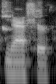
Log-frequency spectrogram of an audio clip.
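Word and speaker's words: Gnasher: think yeah nasher's you this g being silent is usually how i pronounce it but yeah nasher is how he's been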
